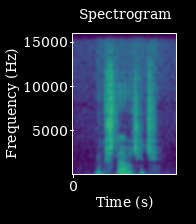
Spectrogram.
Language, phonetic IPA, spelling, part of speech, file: Polish, [vɨˈkʃtawʲt͡ɕit͡ɕ], wykształcić, verb, LL-Q809 (pol)-wykształcić.wav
